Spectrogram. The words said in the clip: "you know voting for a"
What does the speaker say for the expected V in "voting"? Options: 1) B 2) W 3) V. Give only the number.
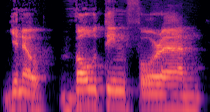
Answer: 3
